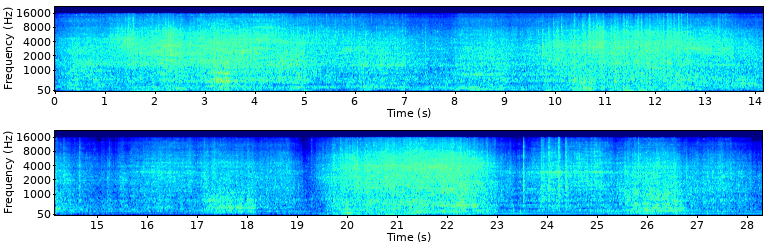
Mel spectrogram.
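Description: Postwar Lionel O gauge steam locomotive and freight train running on three-rail tinplate track: a continuous rolling rumble of wheels on rail and the electric motor, growing louder and fading as the train comes round the loop, about three times, with a steady hum underneath.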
